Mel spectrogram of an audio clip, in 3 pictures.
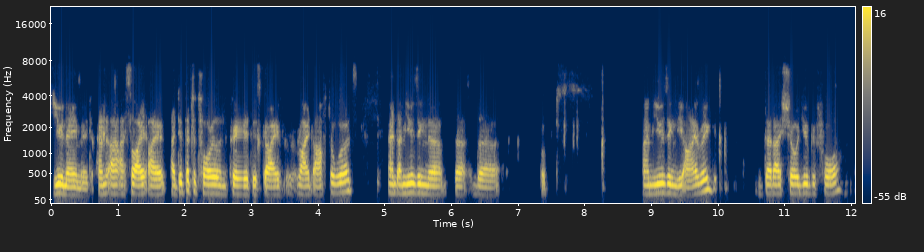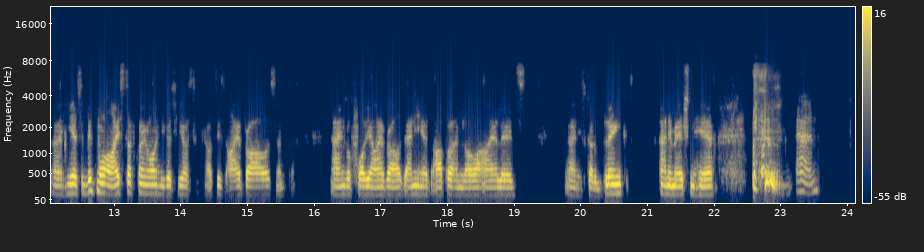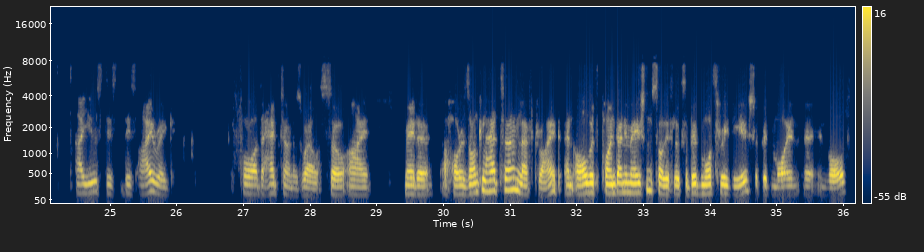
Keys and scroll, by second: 7.6 super+z.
